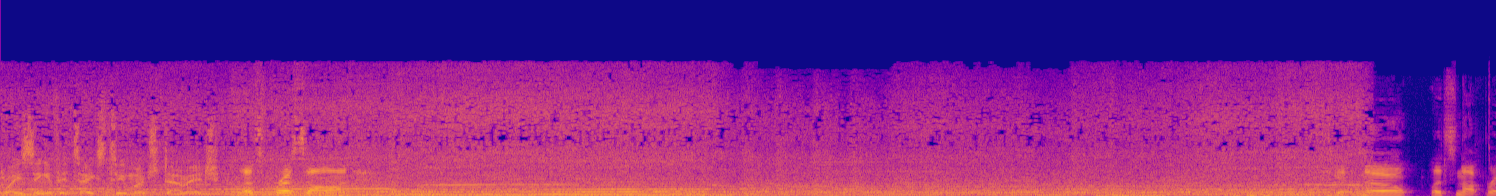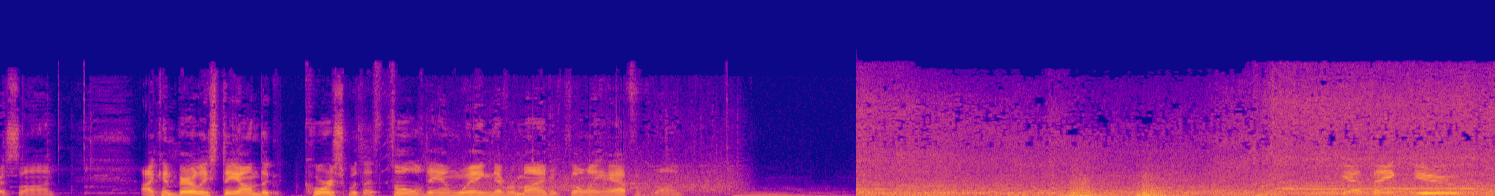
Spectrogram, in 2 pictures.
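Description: A racing car engine whines and revs loudly.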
